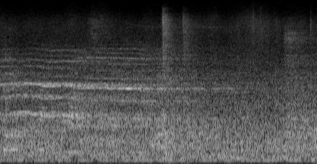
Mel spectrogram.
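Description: A Eurostar train at a railway museum gives off a loud, steady rumble with high metallic wheel squeals rising over the continuous roar.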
